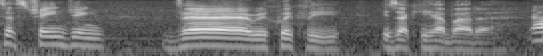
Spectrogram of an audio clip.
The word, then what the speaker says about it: Akihabara: I feel that um another place that's changing very quickly is Akihabara.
